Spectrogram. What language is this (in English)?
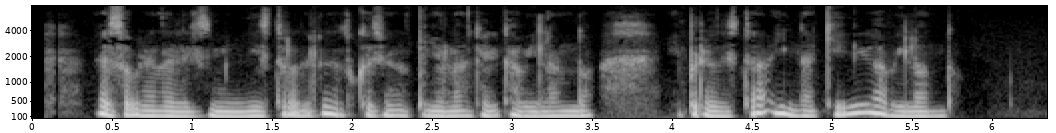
Spanish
